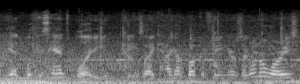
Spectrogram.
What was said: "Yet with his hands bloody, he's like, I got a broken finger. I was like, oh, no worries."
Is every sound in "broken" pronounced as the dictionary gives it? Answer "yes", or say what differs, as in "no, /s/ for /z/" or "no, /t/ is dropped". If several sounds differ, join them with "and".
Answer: no, /ɹ/ is dropped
